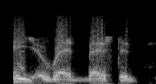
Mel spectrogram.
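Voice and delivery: fake, very deep, very low joke voice. Calling in to a show and greeting the host: put-on fake voice for a gag. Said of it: "that wasn't my real speaking voice".

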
